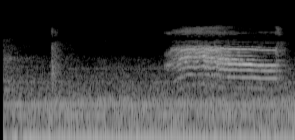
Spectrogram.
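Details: Baby Girl, a cat begging for food, gives one drawn-out, strongly harmonic meow that rises slightly and holds steady for about a second, after a brief faint click, over a constant low hum.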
